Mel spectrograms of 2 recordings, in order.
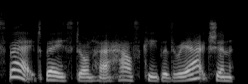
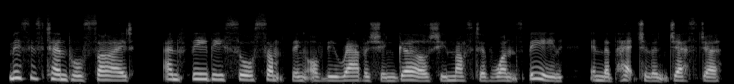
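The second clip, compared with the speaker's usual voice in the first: usual speaking voice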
